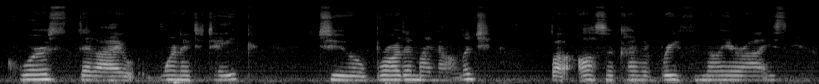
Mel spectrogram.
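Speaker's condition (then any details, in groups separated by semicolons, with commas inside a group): Cerebral palsy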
